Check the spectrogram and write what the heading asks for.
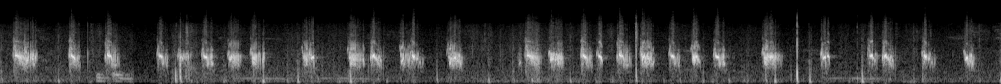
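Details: Black francolin female, known locally as kala titar, giving a long run of rapid harsh clucking notes, several per second in uneven bursts, steady and insistent with little background noise.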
